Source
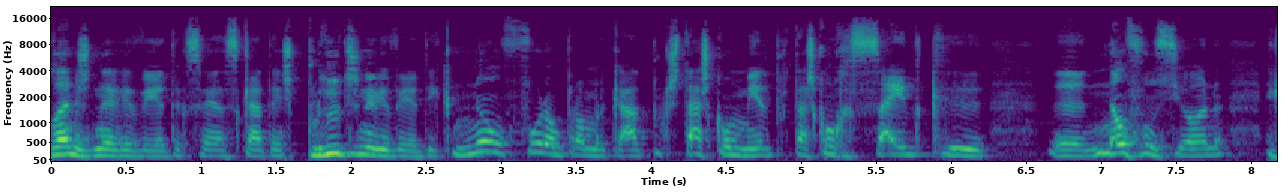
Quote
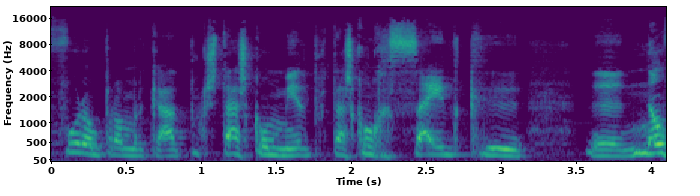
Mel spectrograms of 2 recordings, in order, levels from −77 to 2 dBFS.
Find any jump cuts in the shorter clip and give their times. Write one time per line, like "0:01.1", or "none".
none

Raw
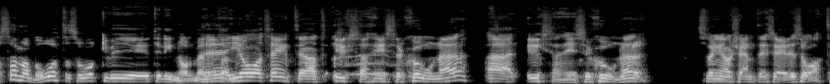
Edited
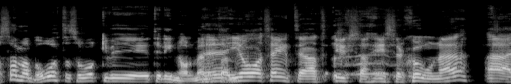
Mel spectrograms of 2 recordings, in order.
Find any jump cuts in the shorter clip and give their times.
none

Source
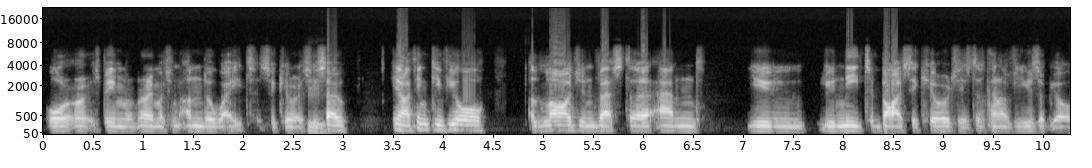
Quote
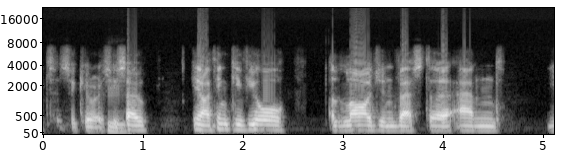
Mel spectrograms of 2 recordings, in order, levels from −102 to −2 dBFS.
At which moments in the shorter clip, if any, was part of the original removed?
none

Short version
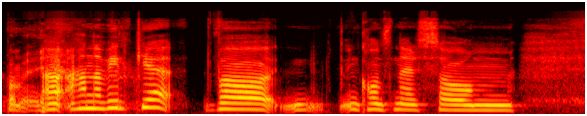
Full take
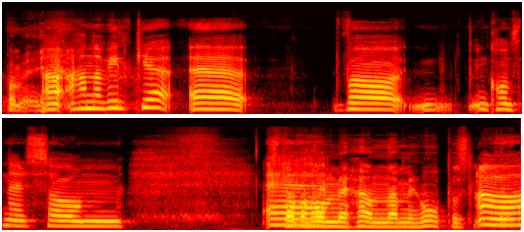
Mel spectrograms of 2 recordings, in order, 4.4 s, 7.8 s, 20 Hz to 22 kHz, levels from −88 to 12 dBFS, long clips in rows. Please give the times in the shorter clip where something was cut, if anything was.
0:01.4

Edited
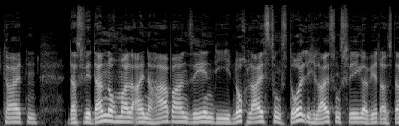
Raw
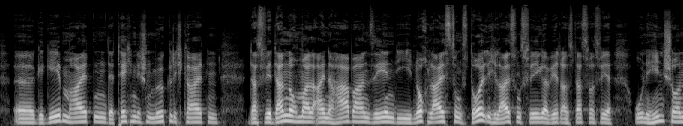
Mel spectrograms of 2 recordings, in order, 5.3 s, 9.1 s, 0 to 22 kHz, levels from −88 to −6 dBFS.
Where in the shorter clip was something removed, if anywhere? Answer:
none

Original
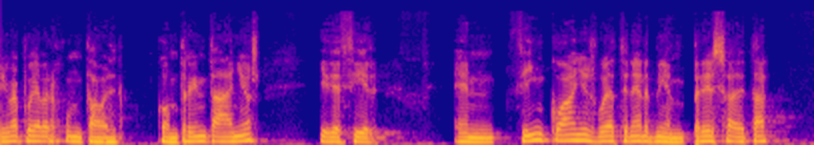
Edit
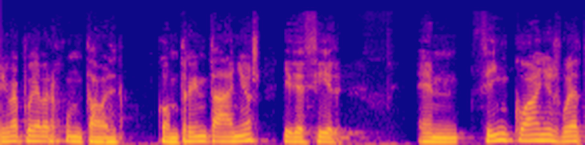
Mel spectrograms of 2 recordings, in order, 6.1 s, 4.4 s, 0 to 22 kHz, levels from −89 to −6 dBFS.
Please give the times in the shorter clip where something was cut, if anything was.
0:02.0

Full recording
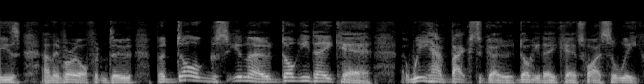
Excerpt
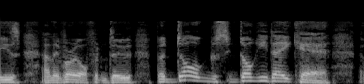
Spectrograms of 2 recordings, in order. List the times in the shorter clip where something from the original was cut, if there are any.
0:02.3

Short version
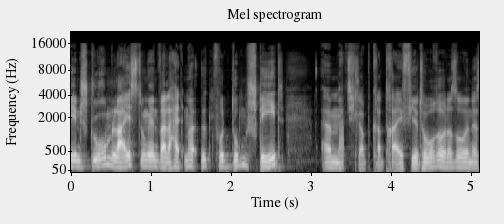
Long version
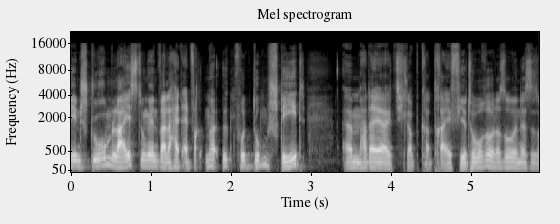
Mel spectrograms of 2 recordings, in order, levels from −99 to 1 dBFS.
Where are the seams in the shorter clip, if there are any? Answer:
0:01.4
0:03.4

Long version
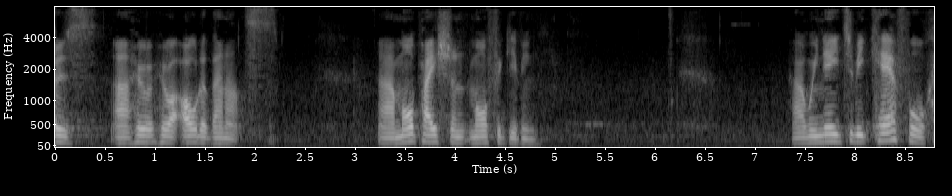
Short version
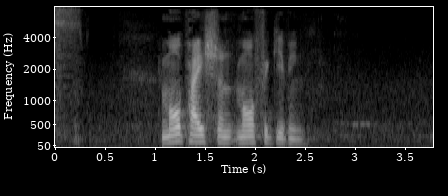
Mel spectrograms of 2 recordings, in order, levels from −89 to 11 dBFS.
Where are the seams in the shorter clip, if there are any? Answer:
0:01.1

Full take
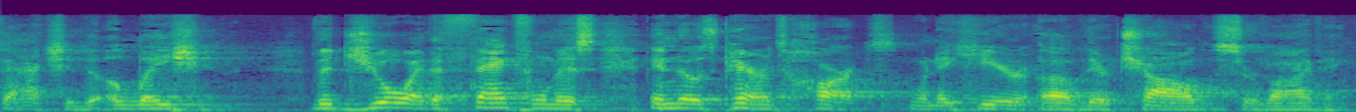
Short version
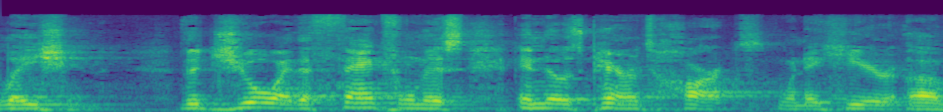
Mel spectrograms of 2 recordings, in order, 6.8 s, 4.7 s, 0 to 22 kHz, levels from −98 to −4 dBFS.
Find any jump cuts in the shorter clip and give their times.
none

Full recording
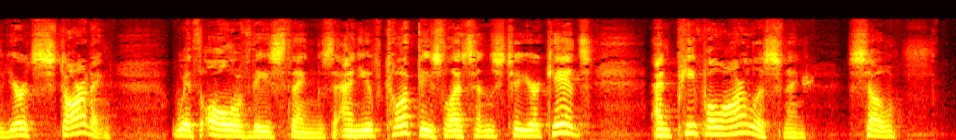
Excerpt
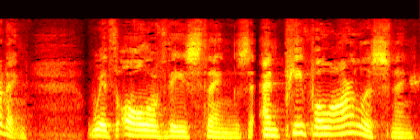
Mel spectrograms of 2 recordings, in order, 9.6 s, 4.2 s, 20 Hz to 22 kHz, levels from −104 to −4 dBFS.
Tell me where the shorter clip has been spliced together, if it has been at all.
0:02.5

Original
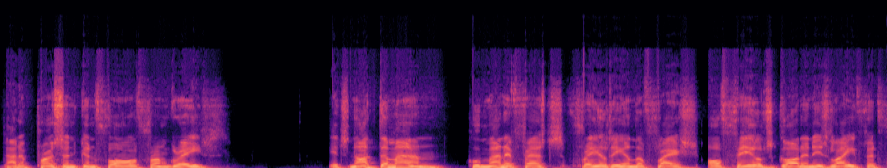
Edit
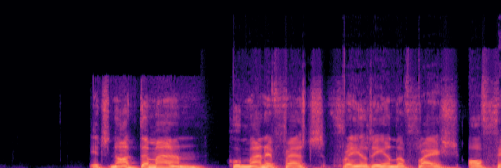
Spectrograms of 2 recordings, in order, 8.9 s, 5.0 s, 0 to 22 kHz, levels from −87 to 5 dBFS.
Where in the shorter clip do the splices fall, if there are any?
none

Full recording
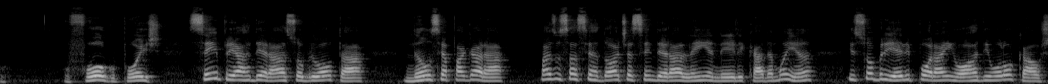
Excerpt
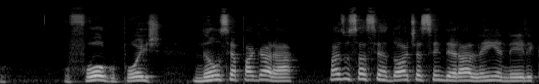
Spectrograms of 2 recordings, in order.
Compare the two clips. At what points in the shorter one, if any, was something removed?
0:01.8

